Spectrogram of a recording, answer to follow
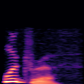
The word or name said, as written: woodruff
